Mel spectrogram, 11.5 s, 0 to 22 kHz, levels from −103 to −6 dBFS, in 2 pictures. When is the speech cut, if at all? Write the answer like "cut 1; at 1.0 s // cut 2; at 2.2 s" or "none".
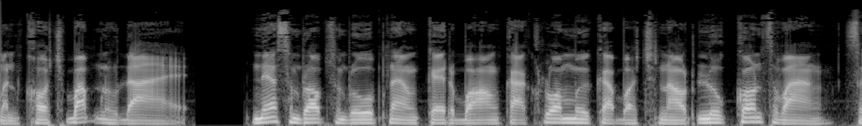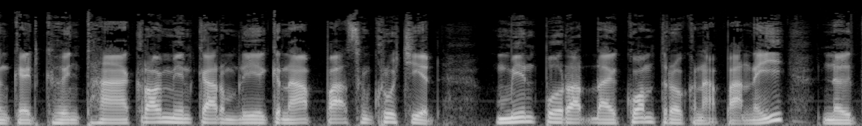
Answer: cut 1; at 4.6 s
